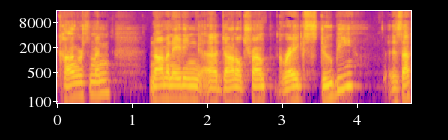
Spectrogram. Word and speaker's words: Greg Steube: Just as an FYI, we've got a second congressman nominating Donald Trump, Greg Steube. Is that how you say it, Jim? Yeah, Steube.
